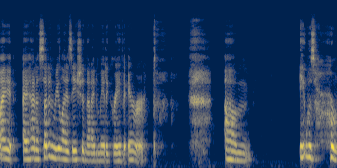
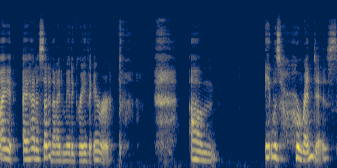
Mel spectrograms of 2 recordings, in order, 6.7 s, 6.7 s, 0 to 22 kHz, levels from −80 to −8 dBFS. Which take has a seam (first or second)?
second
